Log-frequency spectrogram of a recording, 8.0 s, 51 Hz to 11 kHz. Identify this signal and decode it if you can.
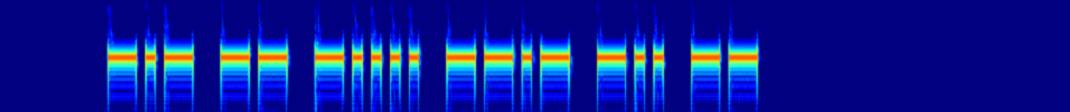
Morse code, heard as a keyed tone, about 17 wpm, 700 Hz. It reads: KM6QDM
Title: USA Call Signs - 6 Characters - 17wpm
